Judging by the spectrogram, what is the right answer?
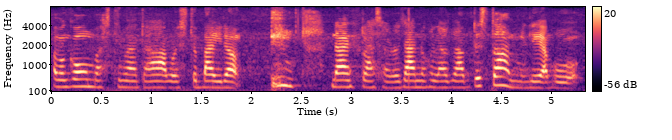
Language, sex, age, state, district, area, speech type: Nepali, female, 18-30, West Bengal, Darjeeling, rural, spontaneous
